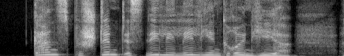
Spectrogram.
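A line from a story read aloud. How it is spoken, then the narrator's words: Excited call. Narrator (German): rief Kathy aufgeregt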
